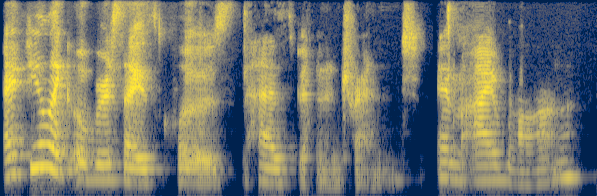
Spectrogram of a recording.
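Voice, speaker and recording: Gravelly, lively woman on a noisy call. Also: on the low side, slow. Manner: enthusiastic, short reactions. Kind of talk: casual video call chat. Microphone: video call. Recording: noisy video call line.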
